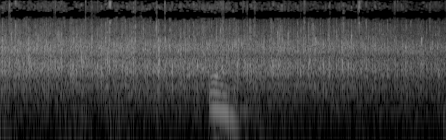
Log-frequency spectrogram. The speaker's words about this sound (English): Hey, do me a favor. Would you give her a huge round of applause?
